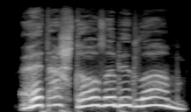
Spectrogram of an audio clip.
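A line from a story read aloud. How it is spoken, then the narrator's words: Angry shout. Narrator (Russian): кричал он сердито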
